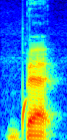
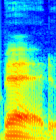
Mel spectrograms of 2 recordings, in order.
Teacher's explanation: voicing contrast, the difference between a T and a D is associated with a difference in preceding vowel length in English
